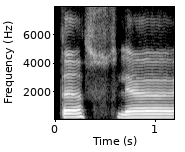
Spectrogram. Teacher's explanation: स्वाद को जो है हैवी करके पढ़ेंगे। तस्ला, लाम को हैवी नहीं करेंगे, लाम को बारीक करेंगे, 2 हरकत इसको खींच के पढ़ेंगे।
